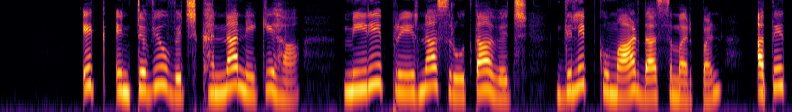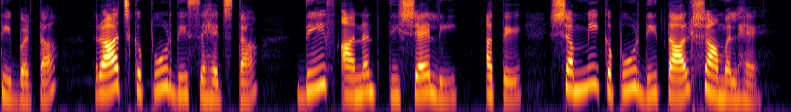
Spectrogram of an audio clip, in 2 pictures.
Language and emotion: Punjabi, neutral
